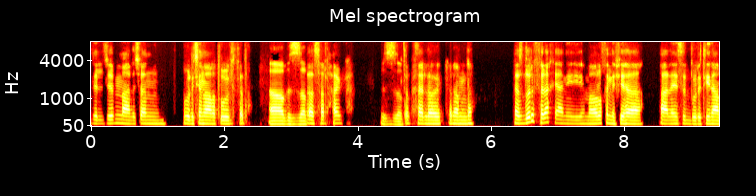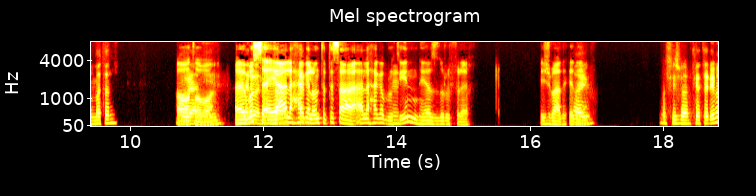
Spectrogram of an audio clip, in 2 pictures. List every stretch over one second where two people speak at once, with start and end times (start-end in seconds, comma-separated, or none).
10.8-12.8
